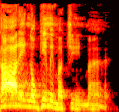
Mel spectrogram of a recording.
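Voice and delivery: drawn-out put-on Spanish accent, preacher voice.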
